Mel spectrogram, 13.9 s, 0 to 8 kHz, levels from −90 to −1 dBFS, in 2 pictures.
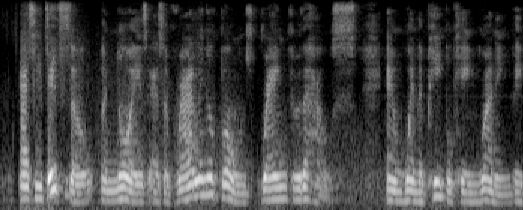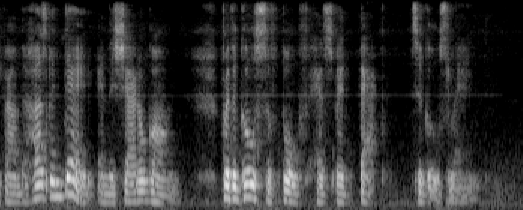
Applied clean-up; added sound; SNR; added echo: neural separator model SepFormer DNS4.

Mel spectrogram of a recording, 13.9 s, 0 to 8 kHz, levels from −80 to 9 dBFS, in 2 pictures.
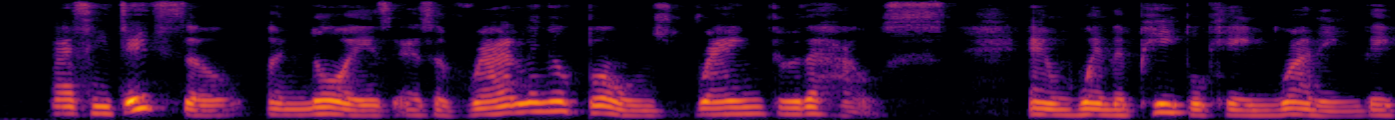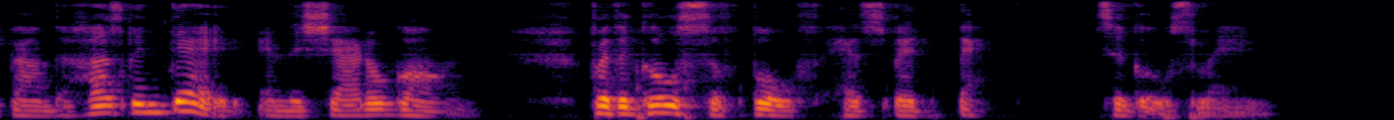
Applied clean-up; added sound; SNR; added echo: neural mask model DeepFilterNet 3.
